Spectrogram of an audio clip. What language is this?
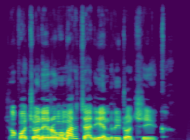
Luo (Kenya and Tanzania)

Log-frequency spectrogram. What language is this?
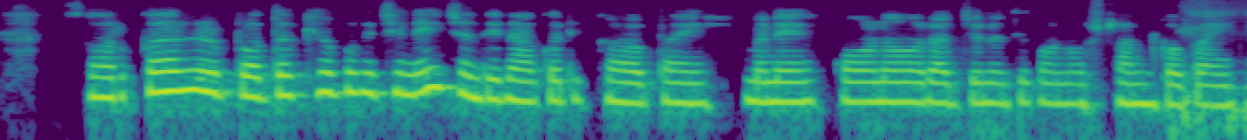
Odia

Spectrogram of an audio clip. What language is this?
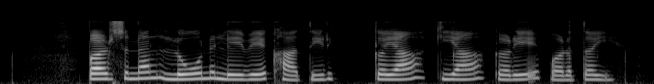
Magahi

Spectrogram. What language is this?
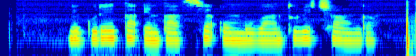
Chiga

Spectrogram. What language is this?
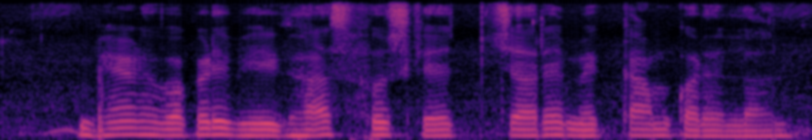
Bhojpuri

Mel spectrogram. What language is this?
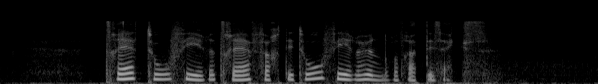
Norwegian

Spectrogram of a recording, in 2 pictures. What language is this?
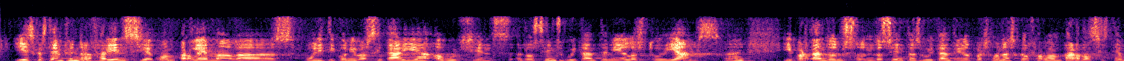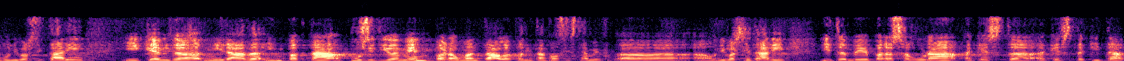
Catalan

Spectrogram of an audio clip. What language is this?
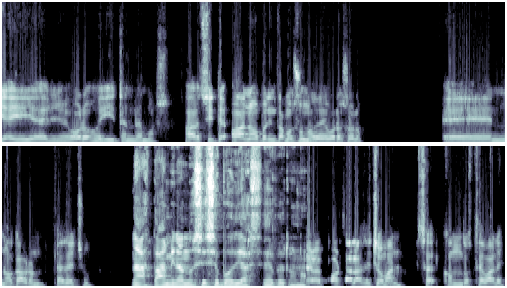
Spanish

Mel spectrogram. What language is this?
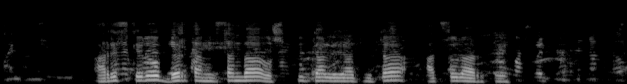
Basque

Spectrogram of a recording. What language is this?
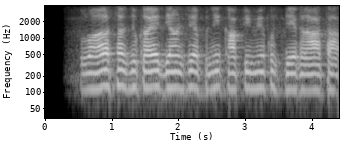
Hindi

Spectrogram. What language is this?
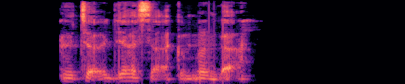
Bafut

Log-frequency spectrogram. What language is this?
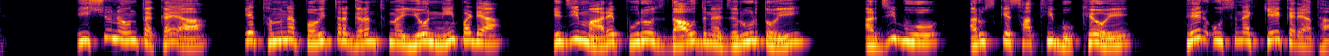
Haryanvi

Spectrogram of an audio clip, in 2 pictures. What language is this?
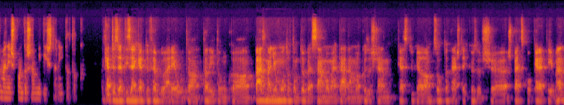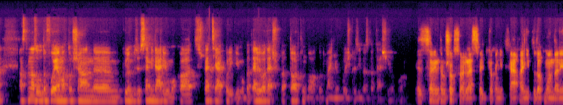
Hungarian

